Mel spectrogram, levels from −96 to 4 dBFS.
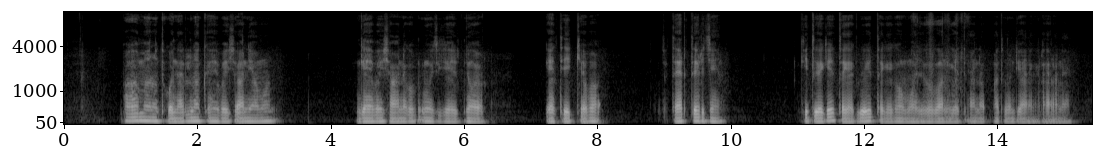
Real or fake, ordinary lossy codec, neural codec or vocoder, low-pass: real; none; none; none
